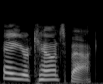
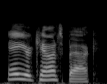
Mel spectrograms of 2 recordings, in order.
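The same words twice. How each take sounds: First: High bright mock chirp; mock cheerful email. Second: High mock chirp, sarcastic; mock cheerful email. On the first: Imitating the cheery email that says his account is back, mock chirp. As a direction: sarcastically chirp the email's line. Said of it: "basically being told". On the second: Repeating the email's cheery line to mock it, high mock chirp. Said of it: "another email saying".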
